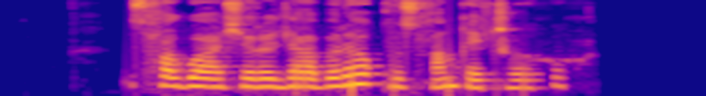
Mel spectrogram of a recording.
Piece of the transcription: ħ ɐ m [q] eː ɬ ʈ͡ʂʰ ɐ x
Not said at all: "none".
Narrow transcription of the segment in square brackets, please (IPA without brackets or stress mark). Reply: q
